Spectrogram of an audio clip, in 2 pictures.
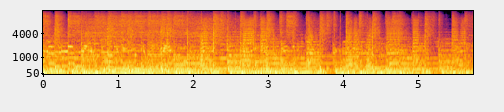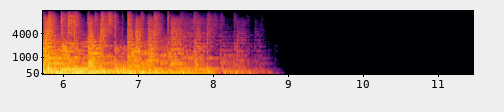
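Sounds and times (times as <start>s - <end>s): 
funny beat: 0.0s - 8.4s.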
